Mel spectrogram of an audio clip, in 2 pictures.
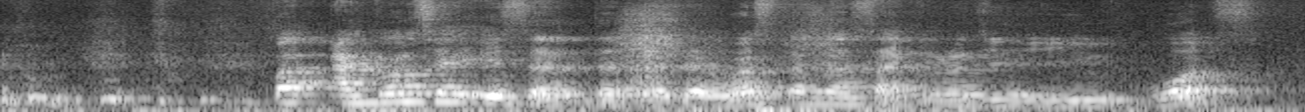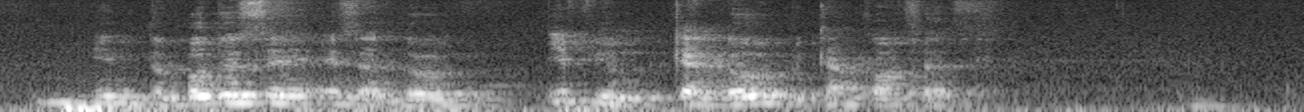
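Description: A middle-aged man speaks calmly and with warmth close by.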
